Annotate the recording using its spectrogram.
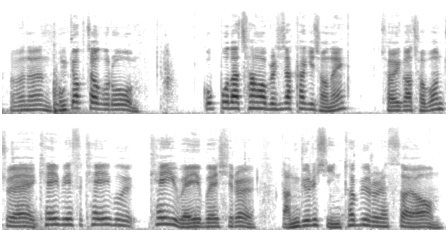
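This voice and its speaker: A man's voice: fairly high pitch, normal speed. A man hosting a casual podcast, introducing segments and guests. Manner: lively, steering the talk with introductions. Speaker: podcast host.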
